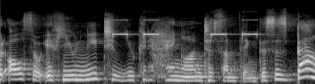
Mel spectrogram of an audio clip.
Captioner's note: timer beeps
